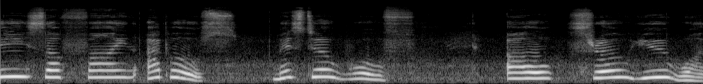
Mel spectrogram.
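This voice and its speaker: A put-on character voice delivers its lines at a high pitch and a very slow pace. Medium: read story.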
